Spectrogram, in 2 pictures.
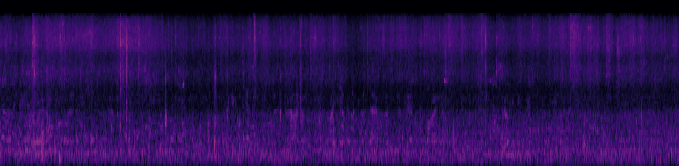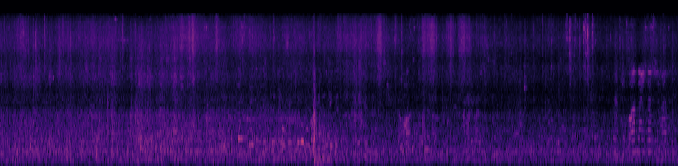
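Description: Passengers chatter quietly nearby.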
